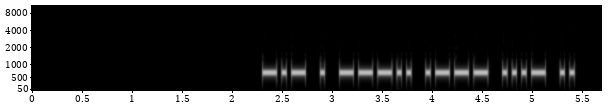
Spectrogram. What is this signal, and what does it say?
Morse code, heard as a keyed tone, about 25 wpm, 700 Hz. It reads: KE8JVI
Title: USA Call Signs - 6 Characters - Repeated 2x - 25wpm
